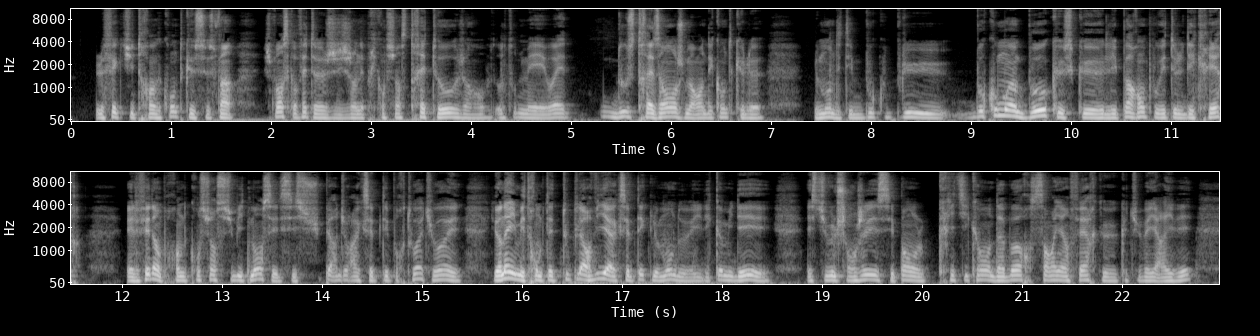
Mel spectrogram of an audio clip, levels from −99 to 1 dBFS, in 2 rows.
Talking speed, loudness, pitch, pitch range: 285 wpm, -24 LUFS, 120 Hz, 110-135 Hz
